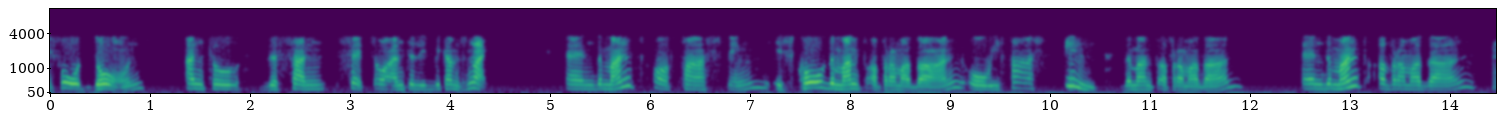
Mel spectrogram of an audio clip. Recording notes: Guest on the phone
